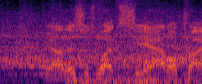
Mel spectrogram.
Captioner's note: cheering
